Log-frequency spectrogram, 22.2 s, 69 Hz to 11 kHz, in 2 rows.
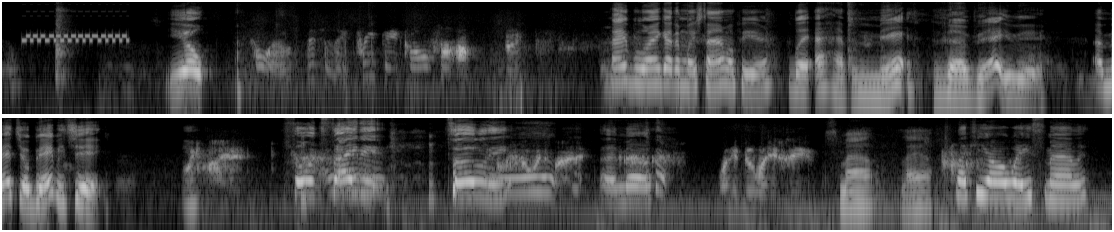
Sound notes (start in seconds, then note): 0.1 phone ringing; 2.7 automated Voice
